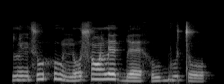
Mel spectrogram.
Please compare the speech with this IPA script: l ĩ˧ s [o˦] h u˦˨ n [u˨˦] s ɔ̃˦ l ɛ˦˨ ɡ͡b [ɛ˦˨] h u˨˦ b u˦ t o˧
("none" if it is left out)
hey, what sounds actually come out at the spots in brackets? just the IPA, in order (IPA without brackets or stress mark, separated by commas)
u˦, o˨˦, ɛ˨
